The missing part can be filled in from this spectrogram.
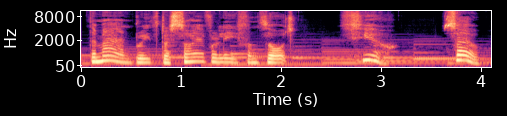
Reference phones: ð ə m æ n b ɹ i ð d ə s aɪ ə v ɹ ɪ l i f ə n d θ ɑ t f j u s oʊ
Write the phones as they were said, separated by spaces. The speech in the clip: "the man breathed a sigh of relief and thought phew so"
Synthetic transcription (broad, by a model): ð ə m æ n b ɹ i ð d ə s aɪ ə v ɹ ɪ l i f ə n θ ɑ t f j u s oʊ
